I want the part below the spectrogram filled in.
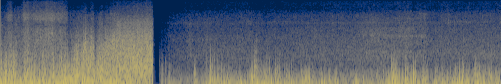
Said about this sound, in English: this is where all the winds come from across the Atlantic, right into my face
